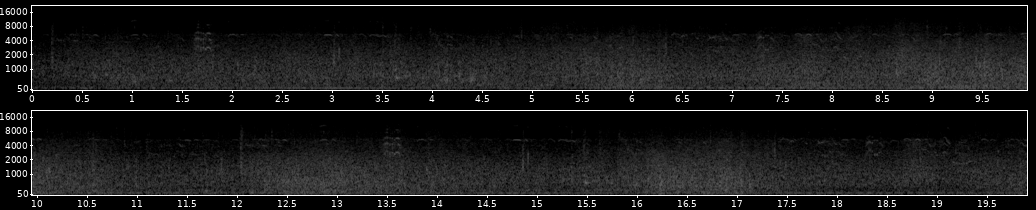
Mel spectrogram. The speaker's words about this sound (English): So now we're going to listen to the gentle sounds of the ocean.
